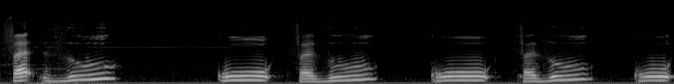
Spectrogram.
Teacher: because dhal is a flat letter, we have to make it flat, and then qaf would be heavy.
